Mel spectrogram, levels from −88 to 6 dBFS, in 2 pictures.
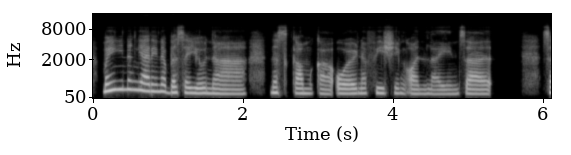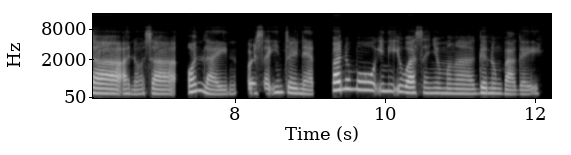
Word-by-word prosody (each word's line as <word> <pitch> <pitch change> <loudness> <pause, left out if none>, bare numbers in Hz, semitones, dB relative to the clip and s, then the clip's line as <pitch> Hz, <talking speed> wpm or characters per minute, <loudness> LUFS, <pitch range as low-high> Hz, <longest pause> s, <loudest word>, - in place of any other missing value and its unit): May 360 +5 +5
nangyari 345 -6 +3
na 295 - +2
ba 245 -2 +2
sa'yo 225 -3 +1
na, 190 -3 -1 0.4
na-scam 210 -3 -1
ka 190 -4 -3
or 200 0 +3
na 215 +1 -4
fishing 215 -1 -3
online 190 -1 -5
sa 190 -2 0 0.7
sa 210 -4 +5
ano, 195 0 -4
sa 195 -3 0 0.2
online 195 - 0 0.2
or 215 - +1
sa 210 -2 -3
internet? 220 -7 -1 0.2
Paano 380 +3 +7
mo 370 -2 +1 0.2
iniiwasan 255 -7 0
'yung 220 - -4
mga 205 -2 -3
gano'ng 220 -2 0
bagay? 180 +1 -5
210 Hz, 135 wpm, -22 LUFS, 195-245 Hz, 0.7 s, Paano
